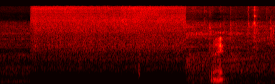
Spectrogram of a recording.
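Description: Hot-air tool blowing a steady hiss of hot air onto an earbud circuit board to reflow its solder. The hiss starts abruptly about half a second in and cuts off abruptly a little before three seconds.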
